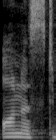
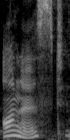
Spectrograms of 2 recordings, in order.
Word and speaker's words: honest: So we say a happy man, but an honest man. The H is not pronounced, so honest sounds like it starts with a vowel.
